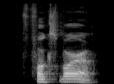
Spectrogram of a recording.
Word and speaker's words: Foxborough: Cambian su residencia a Foxborough, ¿Cómo lo pronuncias ese? Foxborough. ¿Foxborough? Foxborough.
